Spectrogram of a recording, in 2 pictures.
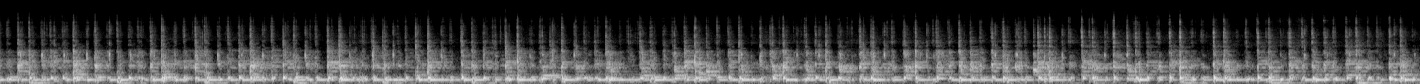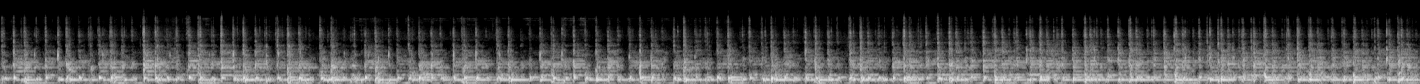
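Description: An ensemble of djembe-style hand drums played together, a dense, steady rhythm of hand strokes.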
